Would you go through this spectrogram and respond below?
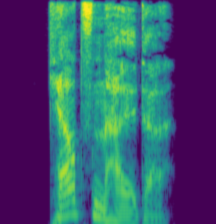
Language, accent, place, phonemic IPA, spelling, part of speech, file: German, Germany, Berlin, /ˈkɛʁtsn̩ˌhaltɐ/, Kerzenhalter, noun, De-Kerzenhalter.ogg
- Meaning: candlestick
